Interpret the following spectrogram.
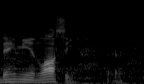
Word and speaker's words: Damian Lossy: Excuse me, the correct pronunciation is Damian Lossy, senior quarterback and safety So Lossy.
